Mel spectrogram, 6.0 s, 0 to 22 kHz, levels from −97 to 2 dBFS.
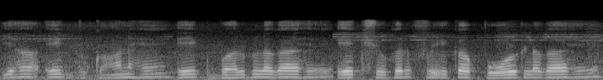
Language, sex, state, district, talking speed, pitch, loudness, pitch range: Hindi, male, Maharashtra, Pune, 150 wpm, 155 Hz, -32 LUFS, 150-160 Hz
